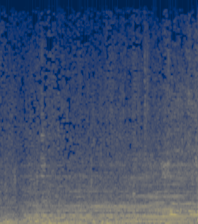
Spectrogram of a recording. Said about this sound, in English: Another cow. Actually, I think that was the same one.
